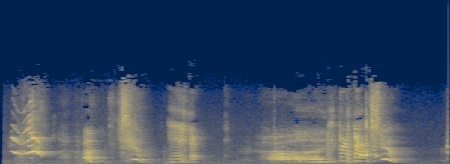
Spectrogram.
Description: What can I say? Sneezing is funny....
